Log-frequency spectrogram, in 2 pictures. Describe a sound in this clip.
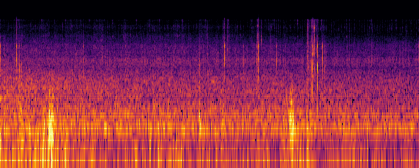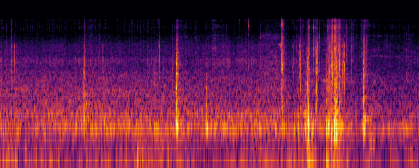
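A bike rattles and knocks over bumps in the road.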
